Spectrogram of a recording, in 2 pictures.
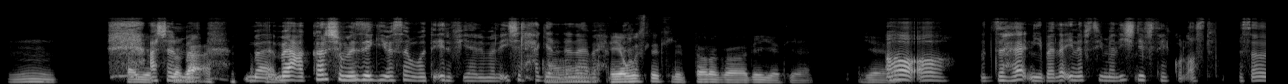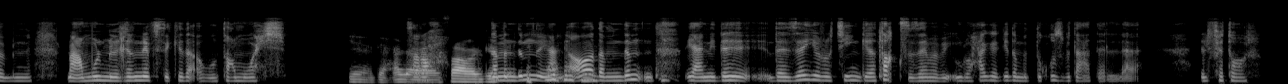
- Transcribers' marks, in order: chuckle; tapping; laugh; in English: "Routine"
- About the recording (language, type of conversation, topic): Arabic, podcast, قهوة ولا شاي الصبح؟ إيه السبب؟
